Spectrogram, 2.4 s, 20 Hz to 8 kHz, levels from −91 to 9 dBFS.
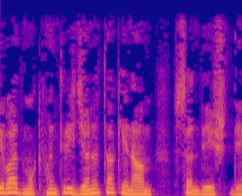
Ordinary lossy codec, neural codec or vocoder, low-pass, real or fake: none; none; 7.2 kHz; real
